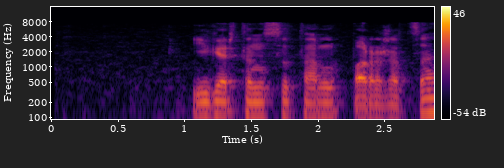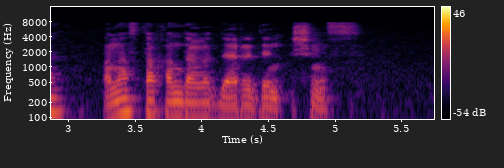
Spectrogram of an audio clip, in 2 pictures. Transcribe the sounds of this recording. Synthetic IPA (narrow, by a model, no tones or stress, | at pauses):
je̞ɡʲe̞ɾt̪ʰənəsət̪ʰɑɾəlˠəp̚bɑɾɑʒɑt̪sɑ | ɑnɑst̪ɑqɑnd̪ɑʁəd̪æɾɪd̪e̞nɪʃɪŋɪz̥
